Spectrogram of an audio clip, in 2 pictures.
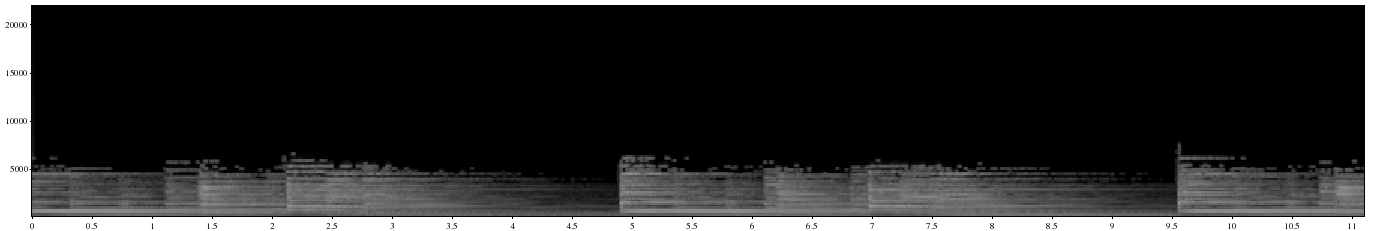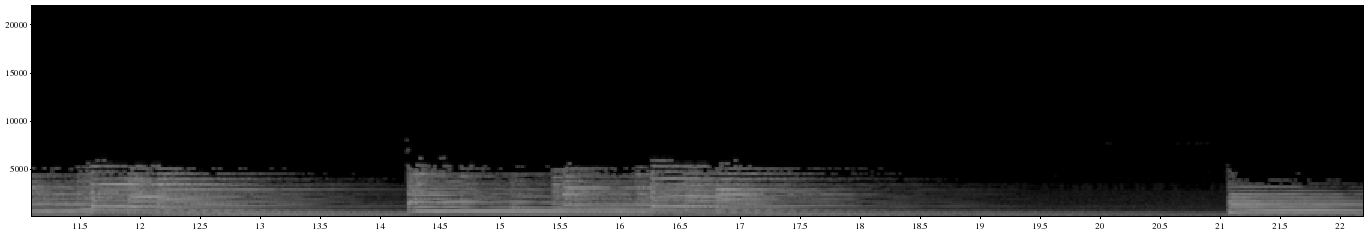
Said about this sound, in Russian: В 1996 году во время инаугурации Бориса Ельцина куранты после традиционного перезвона и отбивания часов после 58 лет молчания вновь заиграли.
